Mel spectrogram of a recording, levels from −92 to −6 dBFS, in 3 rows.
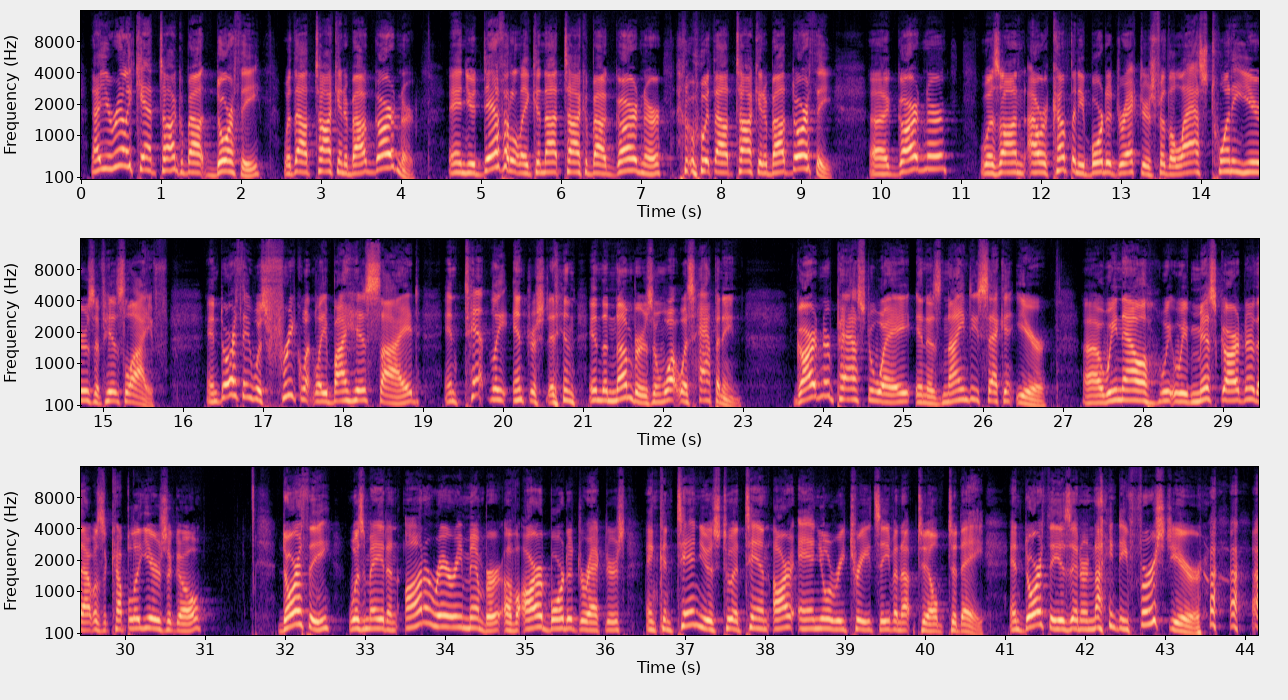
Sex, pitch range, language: male, 180-225 Hz, English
